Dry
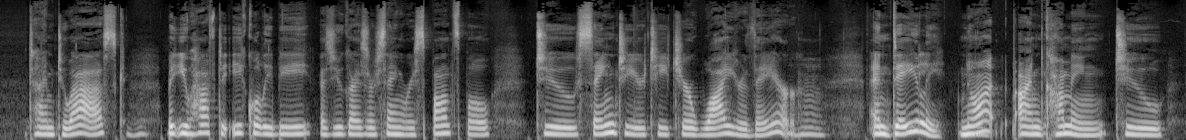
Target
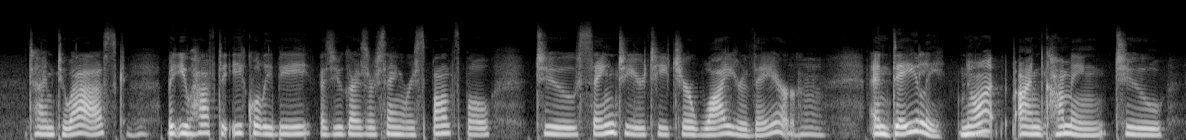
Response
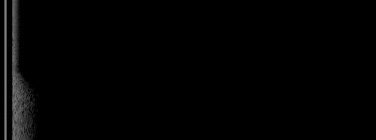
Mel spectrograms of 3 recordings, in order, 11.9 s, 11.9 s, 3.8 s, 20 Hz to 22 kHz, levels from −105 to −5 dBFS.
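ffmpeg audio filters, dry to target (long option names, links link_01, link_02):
-af "lowpass=frequency=3200:width=0.5412,lowpass=frequency=3200:width=1.3066"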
